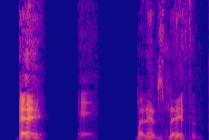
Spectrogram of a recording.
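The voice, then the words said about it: Deep voice imitating another person. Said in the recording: “I don't do that deep voice.”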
